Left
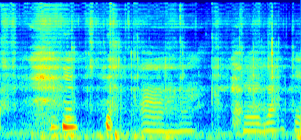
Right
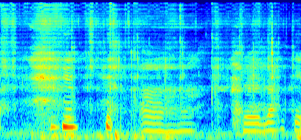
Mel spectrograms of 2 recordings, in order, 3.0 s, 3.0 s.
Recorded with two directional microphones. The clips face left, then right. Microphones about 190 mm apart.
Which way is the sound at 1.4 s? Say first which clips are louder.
Right 3 dB; 45° right (ahead or behind).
